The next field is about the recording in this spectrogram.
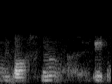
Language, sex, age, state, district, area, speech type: Assamese, male, 18-30, Assam, Golaghat, rural, conversation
